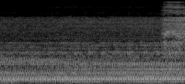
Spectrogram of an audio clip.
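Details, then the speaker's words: Fluoromizer 3500 recovery compressor under a load test with the high side blocked off, building about 200 pressure at a reading of "460" amps: smooth, steady motor hum, then a hiss builds; healthy, normal running. "And yeah, it'll build pressure, man. Amps 460. It'll build 200. Well, that's fine. That's a little bit of a load test on it."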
